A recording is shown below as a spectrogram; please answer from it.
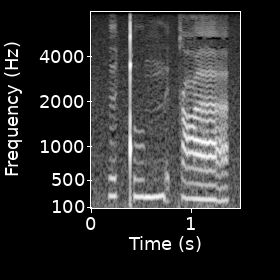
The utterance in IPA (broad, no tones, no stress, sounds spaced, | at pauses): ɘ ǃ u ŋ n ɛ̰ k ʕ a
